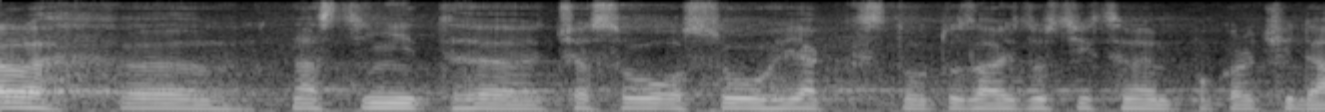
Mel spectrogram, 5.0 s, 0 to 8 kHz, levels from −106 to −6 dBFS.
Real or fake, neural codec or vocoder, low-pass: real; none; 7.2 kHz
